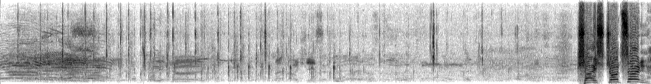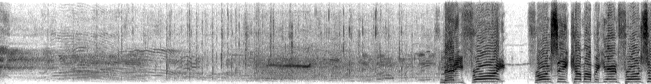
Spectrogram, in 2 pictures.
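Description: A crowd outdoors cheers and chatters.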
